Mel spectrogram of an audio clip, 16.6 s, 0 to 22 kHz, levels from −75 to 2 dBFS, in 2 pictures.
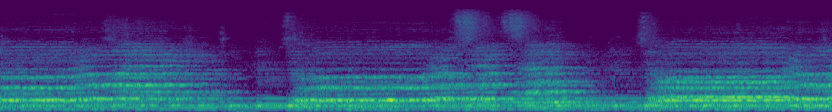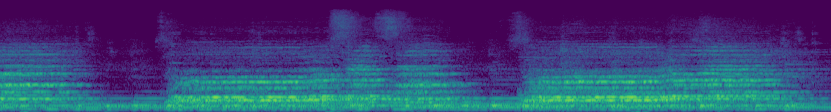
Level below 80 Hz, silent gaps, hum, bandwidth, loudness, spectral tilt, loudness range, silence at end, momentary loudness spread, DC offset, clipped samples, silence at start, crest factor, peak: -62 dBFS; none; none; 15 kHz; -21 LUFS; -6.5 dB/octave; 2 LU; 0 s; 11 LU; under 0.1%; under 0.1%; 0 s; 16 dB; -4 dBFS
